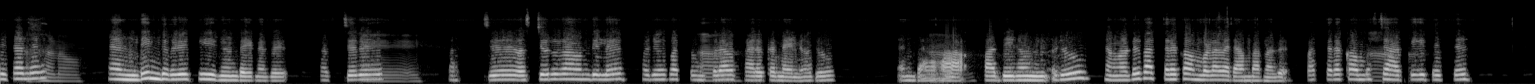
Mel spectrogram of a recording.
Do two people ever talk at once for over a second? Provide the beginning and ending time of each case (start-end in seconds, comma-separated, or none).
none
